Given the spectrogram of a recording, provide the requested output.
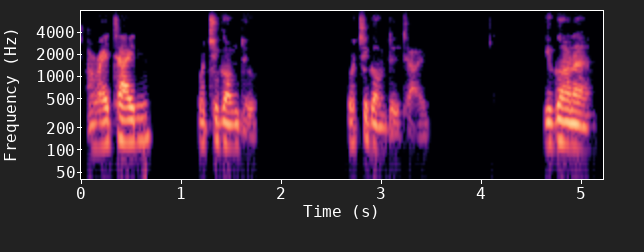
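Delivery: low, soft inner taunt; quiet self-dare, low and hushed. Retold or imitated. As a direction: goad yourself under your breath.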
